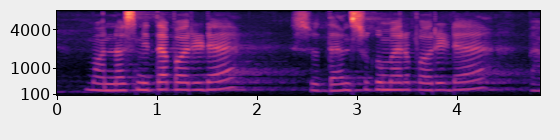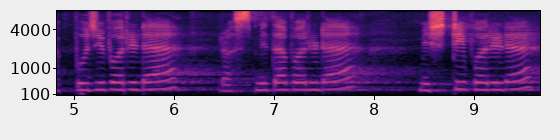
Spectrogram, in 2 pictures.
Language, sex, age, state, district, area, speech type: Odia, female, 18-30, Odisha, Dhenkanal, rural, spontaneous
